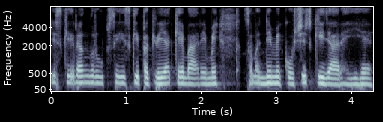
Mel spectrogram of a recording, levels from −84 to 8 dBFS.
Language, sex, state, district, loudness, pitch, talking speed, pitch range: Hindi, female, Uttar Pradesh, Jalaun, -16 LUFS, 185 Hz, 220 wpm, 175-200 Hz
